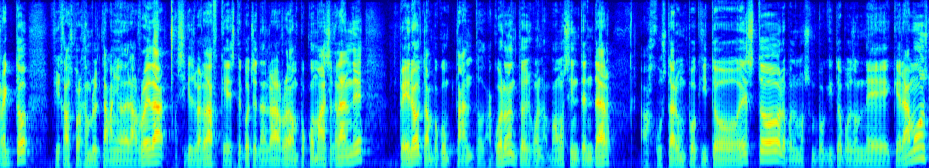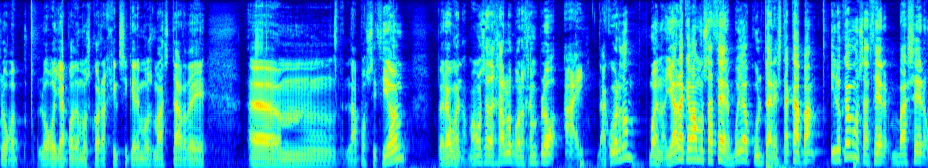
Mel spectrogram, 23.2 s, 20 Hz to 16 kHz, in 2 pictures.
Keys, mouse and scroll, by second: 3.0 alt+middle click, 3.6-16.4 drag, 16.4 Return, 17.3 alt+middle click, 18.4 alt+middle click, 19.7-23.2 drag.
